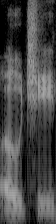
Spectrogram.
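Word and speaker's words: OCCHE: climate change Health Equity which I'll call ogi that's how they're Pro pronounced but there the the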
